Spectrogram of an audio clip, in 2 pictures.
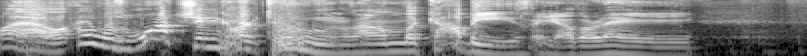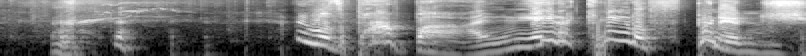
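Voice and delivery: very slow, bad baseball-guy voice, every word dragged out. Doing an impression of Harry Carey talking about cartoons: Harry Carey voice. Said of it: "I think Harry Carey talks like this".

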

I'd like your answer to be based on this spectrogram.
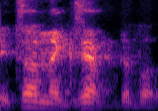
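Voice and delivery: put-on Italian New York accent. Prompted by the host for an impression, a guest imitates an italian accent. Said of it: "that was Italian".

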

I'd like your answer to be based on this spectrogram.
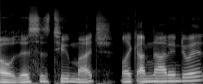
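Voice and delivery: ordinary talk

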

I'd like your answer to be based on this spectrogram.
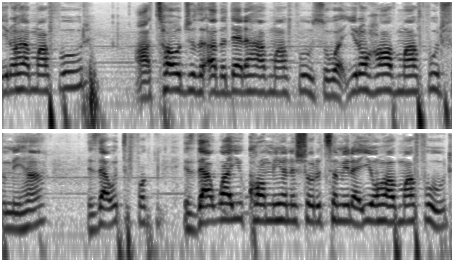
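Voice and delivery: heated, confrontational rant. Demanding food owed in an acted quarrel: angry raised voice. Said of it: "calm your voice down".

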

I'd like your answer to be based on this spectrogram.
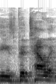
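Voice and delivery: ordinary talk

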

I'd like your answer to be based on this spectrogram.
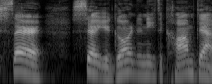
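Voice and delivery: mock annoyed yet staying professional tone. Retelling how she stayed professional with an unruly man: mock-annoyed but staying professional. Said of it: "she's like getting more and more like annoyed".

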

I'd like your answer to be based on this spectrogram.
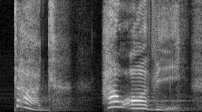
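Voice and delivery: put-on British accent, sing-song with swinging pitch. Retelling a young son's reply after picking up grandparents' accent: imitating a child's uk accent. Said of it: "he picked up their accent".

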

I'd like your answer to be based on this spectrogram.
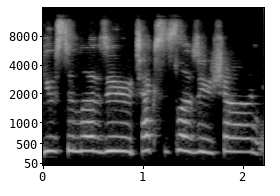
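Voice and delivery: very high-pitched, shrill yelling. Retelling how the actress playing the older interviewer yelled, imitating someone yelling. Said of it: "she was like yelling like".

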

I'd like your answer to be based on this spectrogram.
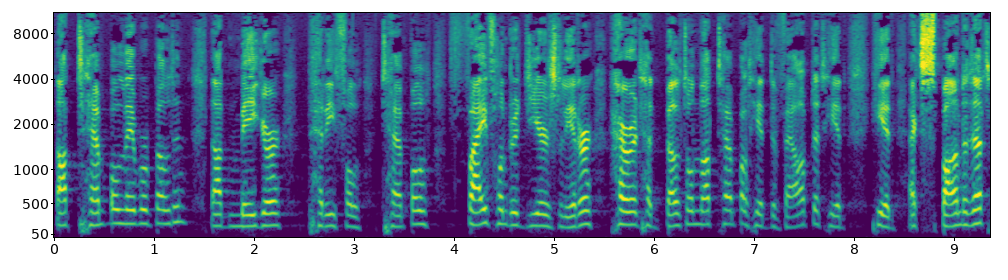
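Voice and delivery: preacher's voice building up, loud and high.

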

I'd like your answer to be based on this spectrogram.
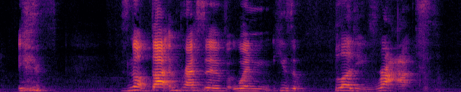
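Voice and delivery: very loud, competitive yell. Playing a competitive character calling out after a departing guard: yelling after someone. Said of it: "she just kind of yells after him".

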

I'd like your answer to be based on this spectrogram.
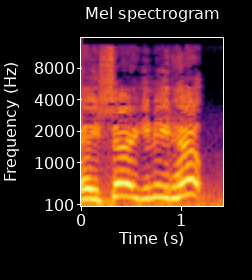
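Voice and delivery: yelling. Telling a story, calling out to an old guy ghost riding his car, yelling. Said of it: "I don't know why I'm yelling".

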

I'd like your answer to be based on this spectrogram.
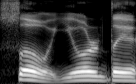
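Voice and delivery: really bad, clumsy fake Russian accent. Imitating a Russian guy interrogating the movie's main character, in a really bad Russian accent. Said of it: "Just imagine a really bad sounding Russian guy".

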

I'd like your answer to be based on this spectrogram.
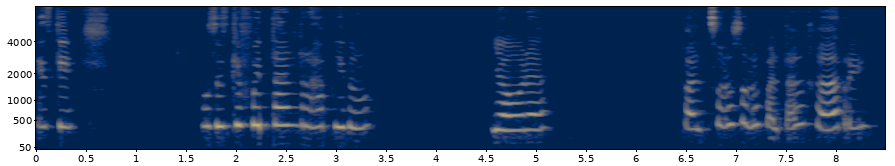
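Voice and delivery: very high-pitched speech through tears. Recording a video at the end of their summer: crying while talking. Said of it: "Estoy llorando en este momento".

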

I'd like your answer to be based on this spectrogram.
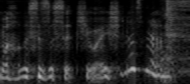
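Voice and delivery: soft, sad, downcast, sorry-sounding understatement. Describing how she reacts in the scene, imitating a sad tone. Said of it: "she's just kind of like sad there".

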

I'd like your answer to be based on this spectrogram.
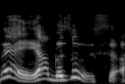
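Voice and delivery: put-on very high, slow, flamboyant camp accent. Recalling him as Zeus on Thor, in his Con the Fruity accent. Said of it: "his Con the Fruity accent on Thor".

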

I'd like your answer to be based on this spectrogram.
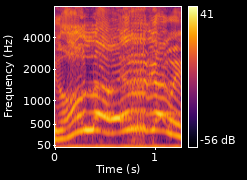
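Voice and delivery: play-acted very high, very slow, drawn-out frightened yell. Telling about the plane's sudden movement, retell your frightened scream. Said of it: "Grité así".

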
